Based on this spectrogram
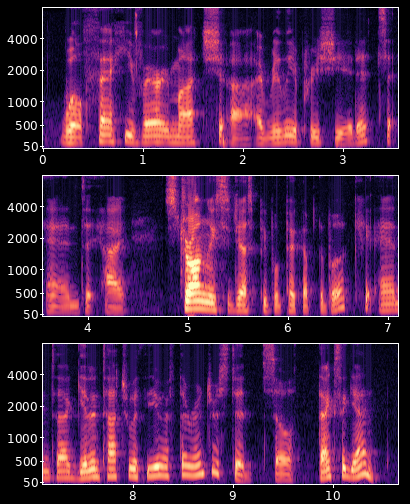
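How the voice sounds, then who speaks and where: Barely pausing, a man with an unremarkable speaking voice talks at a moderate pace and medium pitch with lively intonation over a quiet background. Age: 30s. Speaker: podcast host. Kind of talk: interview. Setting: remote call.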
